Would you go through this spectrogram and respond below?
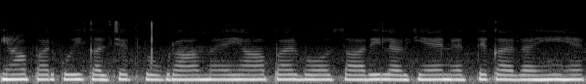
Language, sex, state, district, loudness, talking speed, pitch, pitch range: Hindi, female, Chhattisgarh, Bilaspur, -12 LUFS, 155 wpm, 225 Hz, 220-230 Hz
